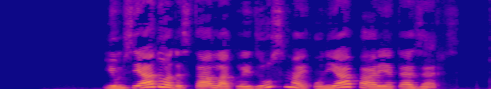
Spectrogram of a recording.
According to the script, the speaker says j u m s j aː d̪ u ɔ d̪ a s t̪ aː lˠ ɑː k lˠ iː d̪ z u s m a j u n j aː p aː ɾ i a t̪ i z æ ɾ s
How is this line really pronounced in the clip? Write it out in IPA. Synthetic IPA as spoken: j u m s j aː d̪ u ɔ d̪ a s t̪ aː lˠ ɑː k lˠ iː d̪ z u s m a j u n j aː p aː ɾ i ɛ t̪ æ z æ ɾ s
